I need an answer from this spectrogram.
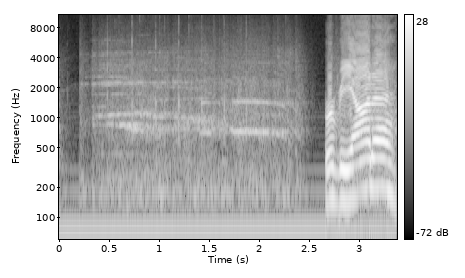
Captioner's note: audience cheering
